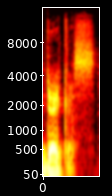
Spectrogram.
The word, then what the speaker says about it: Dacus: I can affirmatively say that he pronounces his name day like the unit of time and cuss like you were saying a swear word. So Lucy Dacus.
